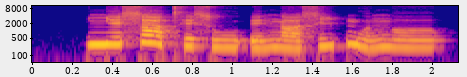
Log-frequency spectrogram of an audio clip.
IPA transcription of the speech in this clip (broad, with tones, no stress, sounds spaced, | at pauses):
ɲ e˧˥ s aː˥˨ t̪ʰ e˧˩ s uː˩ ʔ e˩˧ ŋ aː˩ s iː˧˥ p̚ m u˩˧ ə̯ ŋ ɤː˧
